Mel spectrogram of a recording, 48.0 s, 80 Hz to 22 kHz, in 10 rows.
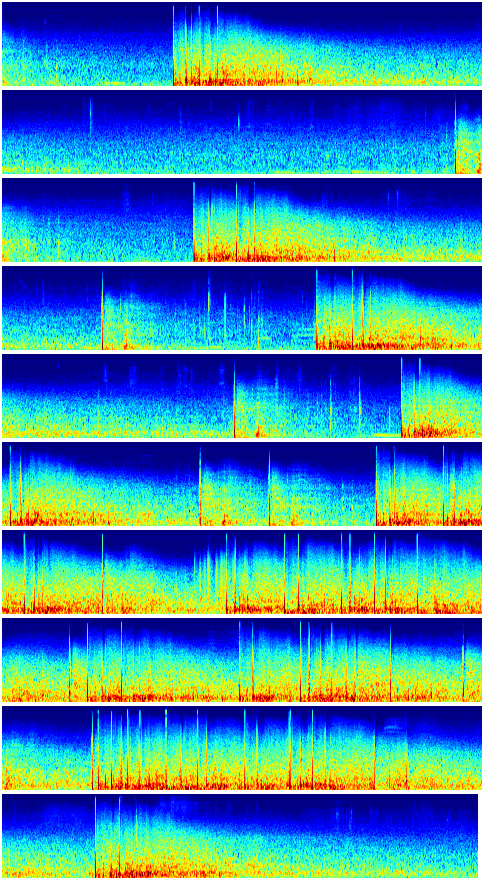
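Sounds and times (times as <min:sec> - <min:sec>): fireworks bangs: 0:00.0 - 0:47.9
fireworks crackle: 0:00.0 - 0:47.9.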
